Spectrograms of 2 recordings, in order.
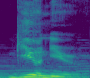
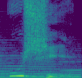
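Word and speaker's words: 牛: when proper it's pronounced USI but depending on context and dialect it can also be simply gu what I'm getting at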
